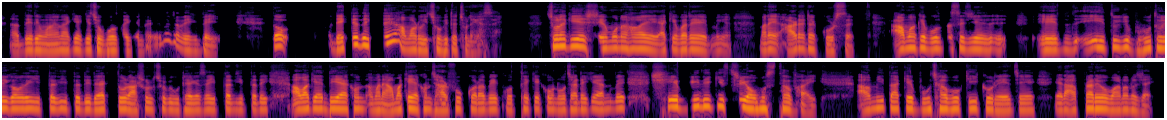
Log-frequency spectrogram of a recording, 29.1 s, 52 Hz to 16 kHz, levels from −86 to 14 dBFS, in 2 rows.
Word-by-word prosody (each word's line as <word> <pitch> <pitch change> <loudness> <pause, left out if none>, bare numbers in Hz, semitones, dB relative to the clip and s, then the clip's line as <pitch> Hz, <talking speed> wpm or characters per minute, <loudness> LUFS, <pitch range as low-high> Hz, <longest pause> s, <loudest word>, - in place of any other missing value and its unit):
আ - - -5
দিদিমা 125 -2 0
এনাকে 120 +2 -3
কিছু 125 +1 0
বলতে 115 -1 -1
গেলে 105 - -12 0.2
এটা 310 - -5
দেখবেই। 110 -4 -4 0.7
তো - - +8 0.7
দেখতে, 140 +10 +4
দেখতে 200 +4 +1 0.2
আমার 130 0 0
ঐ - - 0
ছবিতে 120 -1 -3
চলে 100 -2 -9
গেছে। - - -16 0.7
চলে 180 +1 +7
গিয়ে 185 0 +6 0.2
সে - - +1
মনে 150 -1 +1
হয় 145 -1 +2 0.2
একেবারে 130 +2 0 0.2
মিয়ে 115 -2 -11 0.4
মানে 125 +3 0 0.2
হার্ট 115 +3 +2
অ্যাটাক 140 -2 -3
করছে। 110 0 -4 0.7
আমাকে 155 +2 +3
বলতেছে 140 +1 -1
যে 135 - +4 0.9
"এ - - +6 0.2
তু 130 - -12
তু - - -3 0.2
এ - - +4 0.2
তুই 165 - 0
কি 165 - +3
ভূত 135 +6 -2
হলি 150 0 +3
কবে 140 0 +4
নাকি? 145 - +2
ইত্যাদি, 140 +3 -1
ইত্যাদি 135 +1 0
দেখ 130 0 +4
তোর 140 -1 +3
আসল 135 +4 -4
ছবি 130 -3 -3
উঠে 125 +1 -1
গেছে 125 +1 -3
ইত্যাদি, 125 +1 -1
ইত্যাদি।" 125 +3 -3 0.4
আমাকে 140 +2 +5 0.2
দিয়ে 145 0 +6
এখন 140 +1 -3
আ - - -4
মানে 120 -1 +1
আমাকেই 130 +4 +4
এখন 140 - -5
ঝাড়ফুক 120 +4 -1
করাবে। 130 0 +1
কোত্থেকে 135 +3 -5
কোন 130 - -1
ওঝা 130 0 -2
ডেকে 130 +2 -2
আনবে। 140 +3 -2 0.4
সে 170 - +1 0.2
বিতিকিচ্ছিরি 175 0 +1
অবস্থা 140 0 -1
ভাই। - - -4 0.7
আমি 140 +4 -2
তাকে 145 0 +2 0.2
বুঝাবো 135 +1 +1
কি 140 - 0
করে 125 -4 +1 0.2
যে 120 - -2 0.4
এটা 125 +2 +2
আপনারেও 140 +3 +3
বানানো 125 0 -2
যায়? - - -7
135 Hz, 160 wpm, -23 LUFS, 125-145 Hz, 0.9 s, তো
